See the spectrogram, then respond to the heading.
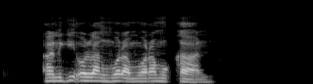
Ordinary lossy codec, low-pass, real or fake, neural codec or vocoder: AAC, 48 kbps; 9.9 kHz; fake; vocoder, 22.05 kHz, 80 mel bands, WaveNeXt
